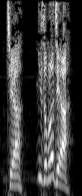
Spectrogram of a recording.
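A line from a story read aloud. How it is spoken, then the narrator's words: Anxious shouting. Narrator (Chinese): 着急的喊了起来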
